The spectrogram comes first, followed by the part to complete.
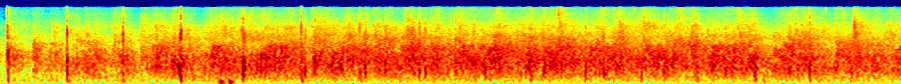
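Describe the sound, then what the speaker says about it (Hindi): An audience at a live talk event breaks into applause, dense sustained clapping from many hands, loud and close, with a few sharp individual claps standing out. "आई वॉन्ट तालियां ऑन दिस।"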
